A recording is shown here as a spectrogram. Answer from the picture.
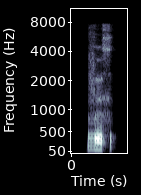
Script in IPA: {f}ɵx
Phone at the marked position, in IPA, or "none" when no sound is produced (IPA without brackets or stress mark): v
